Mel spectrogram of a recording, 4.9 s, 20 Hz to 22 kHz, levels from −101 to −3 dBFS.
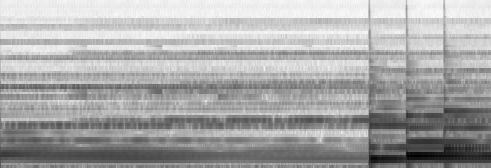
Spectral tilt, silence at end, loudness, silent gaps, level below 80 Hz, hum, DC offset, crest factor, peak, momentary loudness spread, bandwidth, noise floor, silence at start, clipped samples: -6.5 dB/octave; 0 s; -12 LUFS; none; -52 dBFS; none; under 0.1%; 16 dB; 0 dBFS; 27 LU; 6.2 kHz; -38 dBFS; 0 s; under 0.1%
